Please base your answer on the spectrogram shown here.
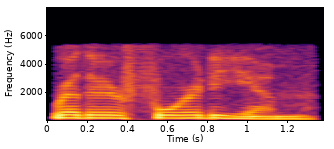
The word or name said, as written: rutherfordium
